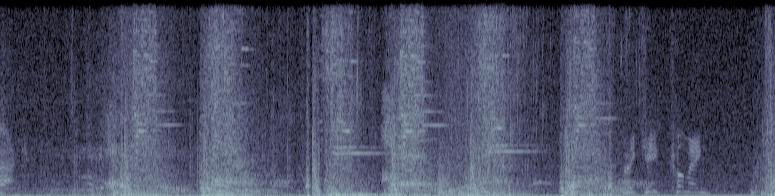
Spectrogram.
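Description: Creatures screech during a fight.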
